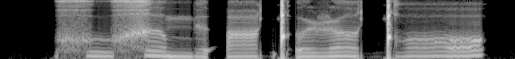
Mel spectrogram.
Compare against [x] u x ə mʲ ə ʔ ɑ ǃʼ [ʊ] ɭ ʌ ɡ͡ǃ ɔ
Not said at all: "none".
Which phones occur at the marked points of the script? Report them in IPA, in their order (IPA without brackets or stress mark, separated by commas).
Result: x, ʊ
